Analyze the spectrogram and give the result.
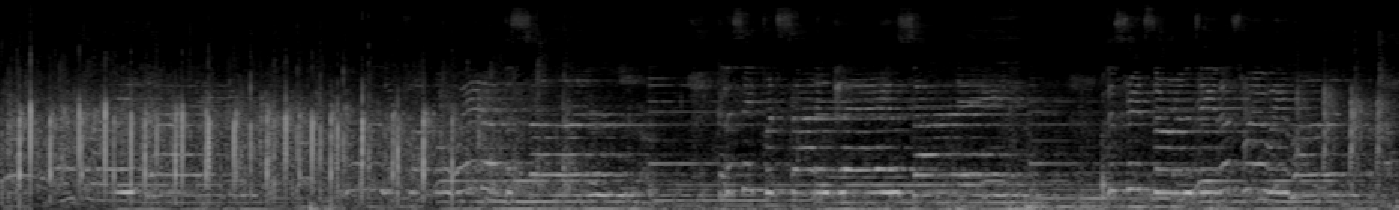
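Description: An audience applauds with a dense, steady patter of clapping, strongest in the first few seconds, mixed with loud sustained music that carries on after the clapping thins out.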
